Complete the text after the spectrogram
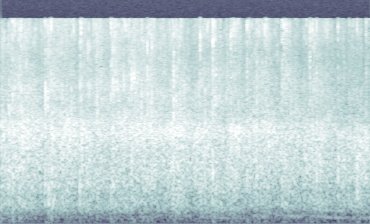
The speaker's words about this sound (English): As a church, please, can we just give them a round of applause? Thank you.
